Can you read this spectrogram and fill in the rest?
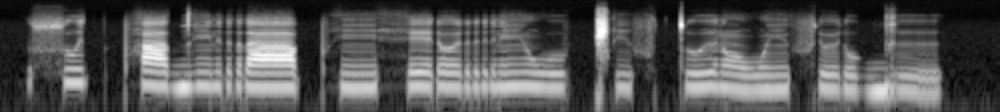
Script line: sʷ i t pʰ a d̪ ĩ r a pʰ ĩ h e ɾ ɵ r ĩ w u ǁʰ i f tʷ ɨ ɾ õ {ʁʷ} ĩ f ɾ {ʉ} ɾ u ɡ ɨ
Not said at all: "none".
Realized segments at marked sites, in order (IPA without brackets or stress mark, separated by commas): w, ʉ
